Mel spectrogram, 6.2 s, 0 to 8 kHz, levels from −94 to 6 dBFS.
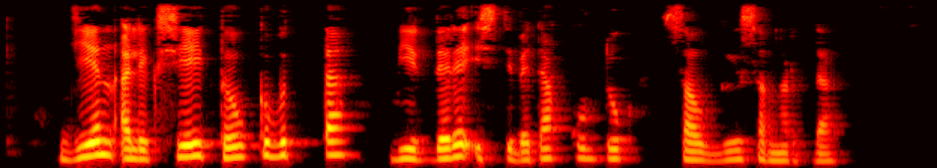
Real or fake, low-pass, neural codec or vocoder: real; 7.2 kHz; none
